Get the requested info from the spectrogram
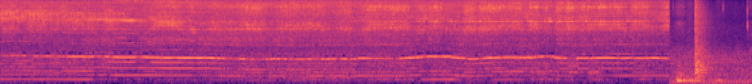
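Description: Cordless drill running under load, drilling a hole through a brace: a steady whine whose pitch sags and recovers, over a hiss, cutting off suddenly about ten seconds in.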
